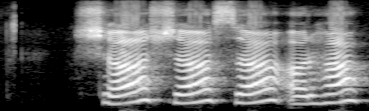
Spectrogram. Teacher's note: इन व्यंजनों के उच्चारण में मुंह से गर्म हवा निकलती है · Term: उष्म व्यंजन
